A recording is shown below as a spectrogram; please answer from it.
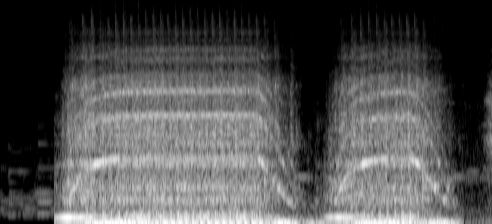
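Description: A sewing machine stitching bias tape onto a blouse sleeve runs in two steady, loud whirring bursts with a brief pause between them, close and alone.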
